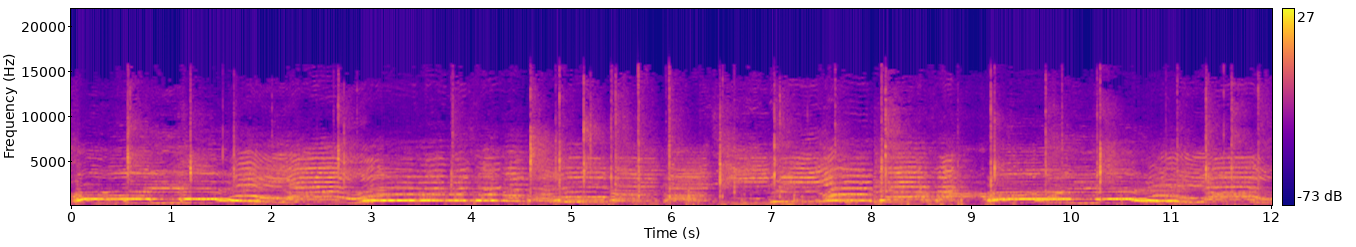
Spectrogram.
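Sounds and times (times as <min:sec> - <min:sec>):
sharp hand claps: 0:00.0 - 0:02.9, 0:03.8 - 0:12.0
women singing long held notes: 0:00.0 - 0:12.0.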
